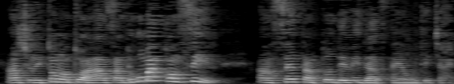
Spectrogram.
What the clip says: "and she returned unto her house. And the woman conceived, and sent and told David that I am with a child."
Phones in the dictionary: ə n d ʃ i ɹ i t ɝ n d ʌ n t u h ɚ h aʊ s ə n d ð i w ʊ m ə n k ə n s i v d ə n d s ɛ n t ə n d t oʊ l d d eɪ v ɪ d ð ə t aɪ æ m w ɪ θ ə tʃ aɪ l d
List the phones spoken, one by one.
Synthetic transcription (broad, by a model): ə n ʃ i ɹ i t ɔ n ɔ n t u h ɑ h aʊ s ə n d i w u m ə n k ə n s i d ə n s ɛ n t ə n t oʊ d d eɪ v ɪ d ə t aɪ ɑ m w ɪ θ ə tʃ aɪ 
